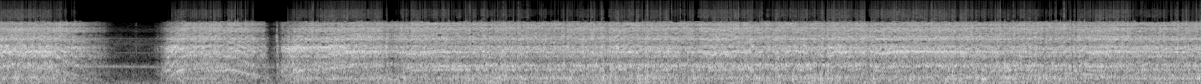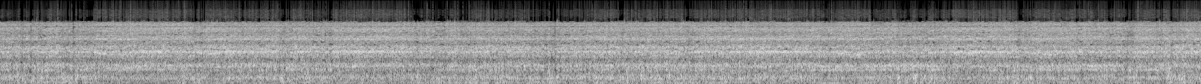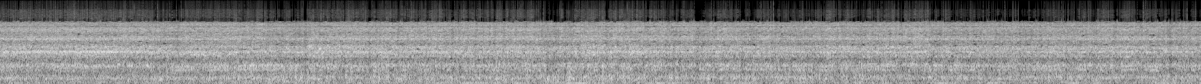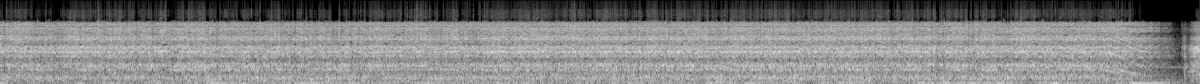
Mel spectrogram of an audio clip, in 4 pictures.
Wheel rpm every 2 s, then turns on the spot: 70, 140, 230, 230, 220, 230, 230, 230, 230, 230, 220, 230, 220, 220, 230, 230, 230, 230, 230, 230, 230, 230, 240, 150.
none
